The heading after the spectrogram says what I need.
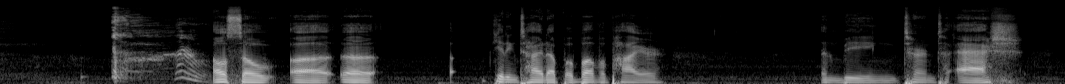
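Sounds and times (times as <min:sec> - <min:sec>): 
person coughing harshly after inhaling a piece of wheat: 0:01.1 - 0:02.1
speech: 0:01.8 - 0:03.8, 0:04.9 - 0:06.7, 0:08.2 - 0:10.2.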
